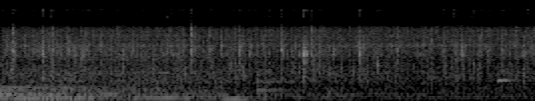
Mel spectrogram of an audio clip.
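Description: Faint sizzling and crackling of chicken and green beans frying in a wok, with background music ending about half a second in.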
